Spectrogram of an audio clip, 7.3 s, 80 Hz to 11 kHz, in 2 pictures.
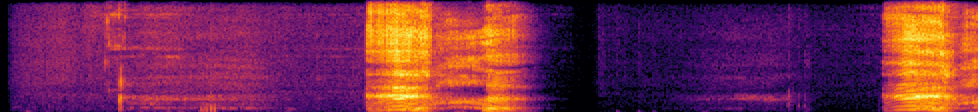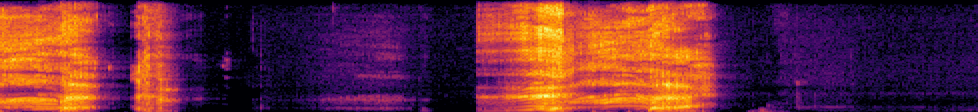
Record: {"three_cough_length": "7.3 s", "three_cough_amplitude": 30634, "three_cough_signal_mean_std_ratio": 0.36, "survey_phase": "beta (2021-08-13 to 2022-03-07)", "age": "45-64", "gender": "Male", "wearing_mask": "No", "symptom_none": true, "smoker_status": "Ex-smoker", "respiratory_condition_asthma": false, "respiratory_condition_other": false, "recruitment_source": "REACT", "submission_delay": "9 days", "covid_test_result": "Negative", "covid_test_method": "RT-qPCR", "influenza_a_test_result": "Negative", "influenza_b_test_result": "Negative"}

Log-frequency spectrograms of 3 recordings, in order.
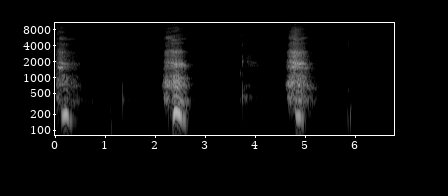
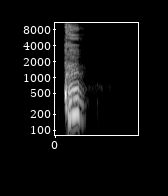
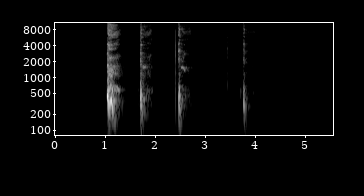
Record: {"exhalation_length": "6.8 s", "exhalation_amplitude": 6069, "exhalation_signal_mean_std_ratio": 0.33, "cough_length": "1.7 s", "cough_amplitude": 28030, "cough_signal_mean_std_ratio": 0.32, "three_cough_length": "5.6 s", "three_cough_amplitude": 21140, "three_cough_signal_mean_std_ratio": 0.16, "survey_phase": "beta (2021-08-13 to 2022-03-07)", "age": "45-64", "gender": "Female", "wearing_mask": "No", "symptom_cough_any": true, "symptom_runny_or_blocked_nose": true, "symptom_onset": "12 days", "smoker_status": "Never smoked", "respiratory_condition_asthma": true, "respiratory_condition_other": false, "recruitment_source": "REACT", "submission_delay": "27 days", "covid_test_result": "Negative", "covid_test_method": "RT-qPCR"}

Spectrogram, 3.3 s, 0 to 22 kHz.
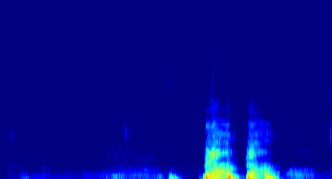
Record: {"cough_length": "3.3 s", "cough_amplitude": 31032, "cough_signal_mean_std_ratio": 0.33, "survey_phase": "beta (2021-08-13 to 2022-03-07)", "age": "18-44", "gender": "Male", "wearing_mask": "No", "symptom_cough_any": true, "symptom_runny_or_blocked_nose": true, "symptom_headache": true, "smoker_status": "Never smoked", "respiratory_condition_asthma": false, "respiratory_condition_other": false, "recruitment_source": "Test and Trace", "submission_delay": "1 day", "covid_test_result": "Positive", "covid_test_method": "LFT"}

